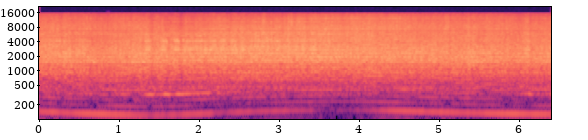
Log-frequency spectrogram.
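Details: Vehicle under acceleration: steady low-pitched whine over road and engine noise that swells on acceleration, coming from defective differential drive pinion bearings.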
